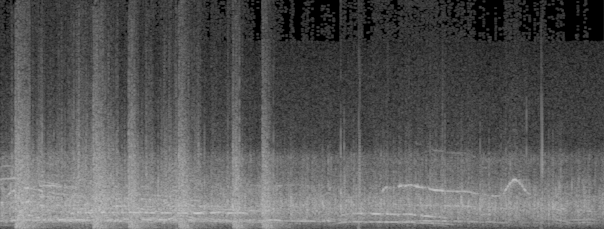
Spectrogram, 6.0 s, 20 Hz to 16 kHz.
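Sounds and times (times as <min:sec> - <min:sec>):
crowd whistles: 0:00.0 - 0:02.0, 0:03.6 - 0:05.5
sharp booming gunshots: 0:00.0 - 0:03.1
crowd shouting: 0:00.0 - 0:05.1
crowd applauding: 0:00.0 - 0:06.0.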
